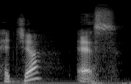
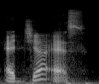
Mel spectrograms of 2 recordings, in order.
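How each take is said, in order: First: एज्जा एस said slowly and deliberately; slow it down for the class; slow model repeat. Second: Said in the usual way. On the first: Shown as a demonstration. Teacher repeating Spanish she is slowly for learners. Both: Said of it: "तो हम इसे बोलेंगे".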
